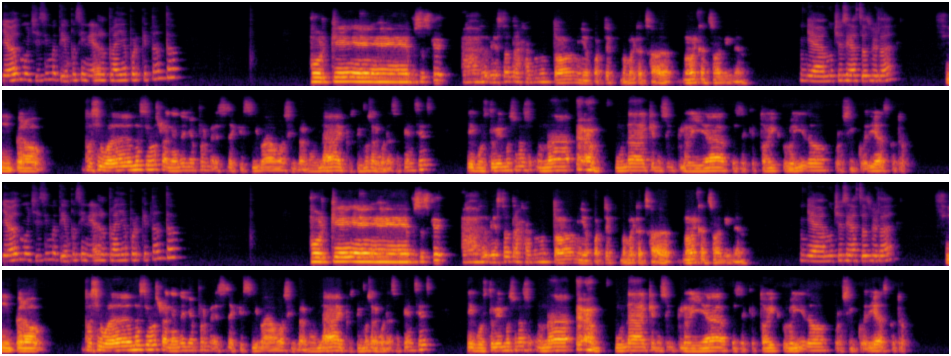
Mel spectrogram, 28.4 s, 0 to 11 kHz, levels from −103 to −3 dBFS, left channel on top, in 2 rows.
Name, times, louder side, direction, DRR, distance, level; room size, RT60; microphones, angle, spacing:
voice 1, 0.0-2.6 12.0-13.3, left 1 dB, 5° left, 0.6 m, -33 dB
voice 2, 4.6-6.6 6.9-11.1 14.1-14.8 15.4-20.6 21.2-27.7, right 2 dB, 80° right, 0.8 m, -25 dB
2.7 x 2.1 x 3.0 m
head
